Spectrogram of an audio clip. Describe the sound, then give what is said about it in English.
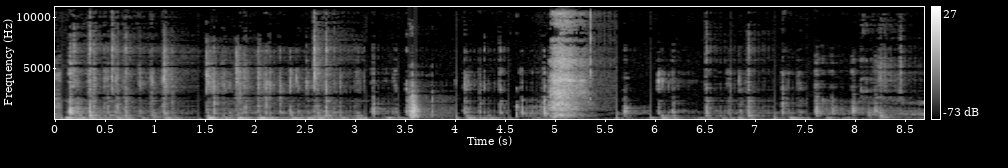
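Rapid, irregular keyboard clicks of someone typing a message asking whether it is Nevada, with short pauses between bursts, one heavier key thump and a brief louder rustling burst midway. No one speaks. “How did I type out Nevada?”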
